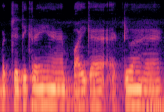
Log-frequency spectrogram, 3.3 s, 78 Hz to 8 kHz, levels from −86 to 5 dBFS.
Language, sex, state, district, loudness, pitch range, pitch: Hindi, male, Haryana, Rohtak, -15 LUFS, 95-105 Hz, 100 Hz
